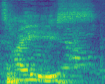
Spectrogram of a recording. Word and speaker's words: Thays: Her name's a bit tricky, but it's pronounced Thays.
